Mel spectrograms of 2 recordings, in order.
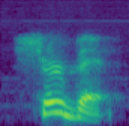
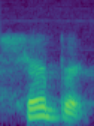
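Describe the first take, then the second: First: The second syllable has no r sound. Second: The second syllable has an r sound. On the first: The speaker calls it right. "It's sherbet. B E T" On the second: The speaker calls it wrong. "It's not sherbet though"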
